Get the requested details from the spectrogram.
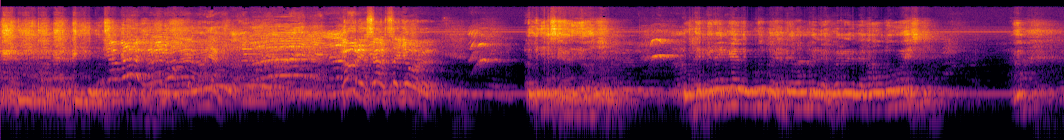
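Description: A middle-aged man speaks with animation through a microphone in an echoing room.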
